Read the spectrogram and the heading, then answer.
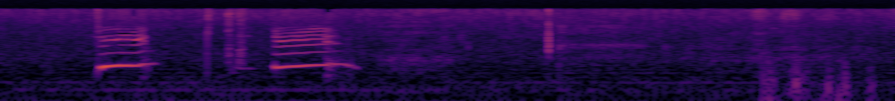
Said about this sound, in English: Get that? Get that? Hear the birds.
